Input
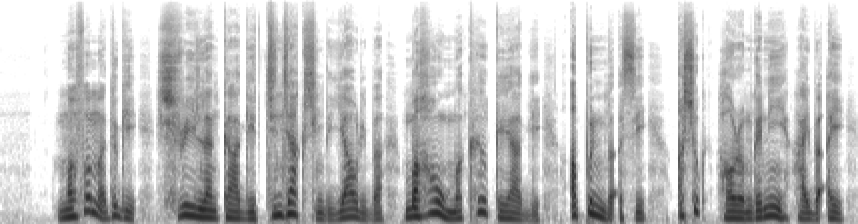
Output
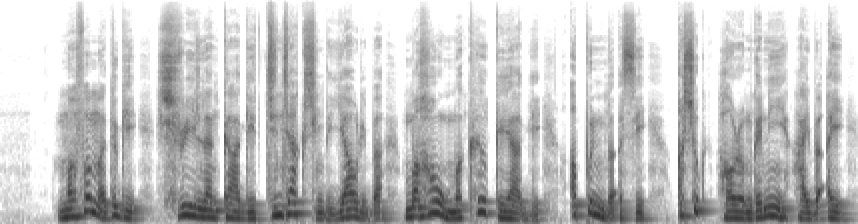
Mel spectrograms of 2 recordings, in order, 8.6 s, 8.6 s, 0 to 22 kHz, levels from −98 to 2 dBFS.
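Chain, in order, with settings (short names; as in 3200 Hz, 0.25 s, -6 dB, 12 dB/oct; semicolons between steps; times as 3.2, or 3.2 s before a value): bell 4200 Hz -4.5 dB 0.76 oct; notches 50/100/150/200/250/300/350/400 Hz; limiter -15 dBFS, peak gain reduction 11.5 dB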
